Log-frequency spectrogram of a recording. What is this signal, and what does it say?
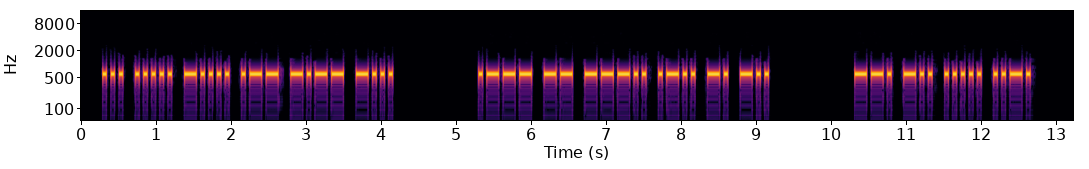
Morse code, heard as a keyed tone, about 22 wpm, 600 Hz. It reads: S56WYB JM8LND GD5F
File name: Callsigns-22wpm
